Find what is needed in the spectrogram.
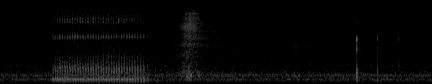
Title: Boss The Snoring Bulldog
